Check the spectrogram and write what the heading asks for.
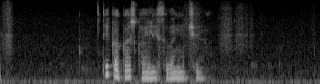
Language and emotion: Russian, angry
